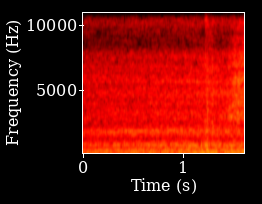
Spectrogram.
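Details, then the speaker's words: Jeep Gladiator cabin blower after removing leaves that fell in during a cabin filter change and caused a loud whine: steady even airflow rush with low hum, no whine or rattle; noise gone, blower running clean. "noise is gone beautiful all right so if you ever have this issue you gotta improvise"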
